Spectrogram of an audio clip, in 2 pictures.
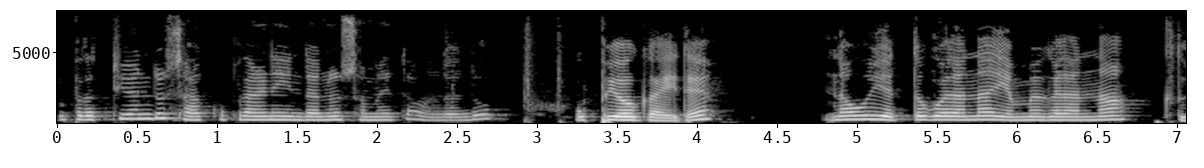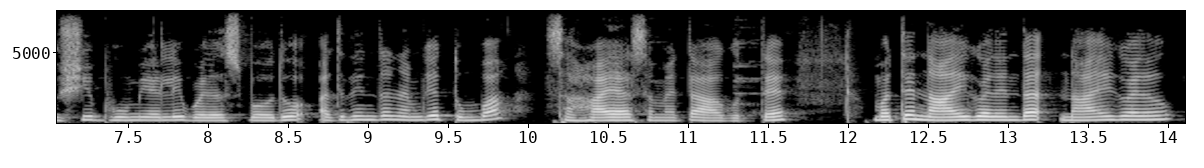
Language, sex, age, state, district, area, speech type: Kannada, female, 18-30, Karnataka, Chitradurga, urban, spontaneous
